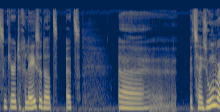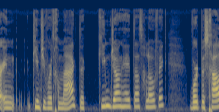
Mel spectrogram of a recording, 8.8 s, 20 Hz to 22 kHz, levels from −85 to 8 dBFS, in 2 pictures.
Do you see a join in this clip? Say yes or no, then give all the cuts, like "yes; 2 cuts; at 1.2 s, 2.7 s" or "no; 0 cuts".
no; 0 cuts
